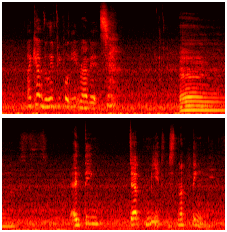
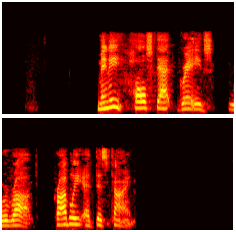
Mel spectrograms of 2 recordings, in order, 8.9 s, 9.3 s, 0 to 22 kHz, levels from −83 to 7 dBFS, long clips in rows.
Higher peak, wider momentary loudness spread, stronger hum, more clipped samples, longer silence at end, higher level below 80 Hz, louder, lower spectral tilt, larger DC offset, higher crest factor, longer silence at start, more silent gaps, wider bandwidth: second, -12 dBFS vs -2 dBFS; first, 16 LU vs 10 LU; neither; neither; second, 0 s vs 2 s; first, -50 dBFS vs -66 dBFS; second, -31 LUFS vs -19 LUFS; first, -5.5 dB/octave vs -3 dB/octave; neither; about the same, 18 dB vs 18 dB; second, 0 s vs 1.9 s; second, none vs 5.51-5.56 s; first, over 20 kHz vs 7.6 kHz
